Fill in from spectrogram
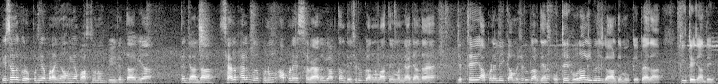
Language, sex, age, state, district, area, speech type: Punjabi, male, 30-45, Punjab, Kapurthala, urban, spontaneous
